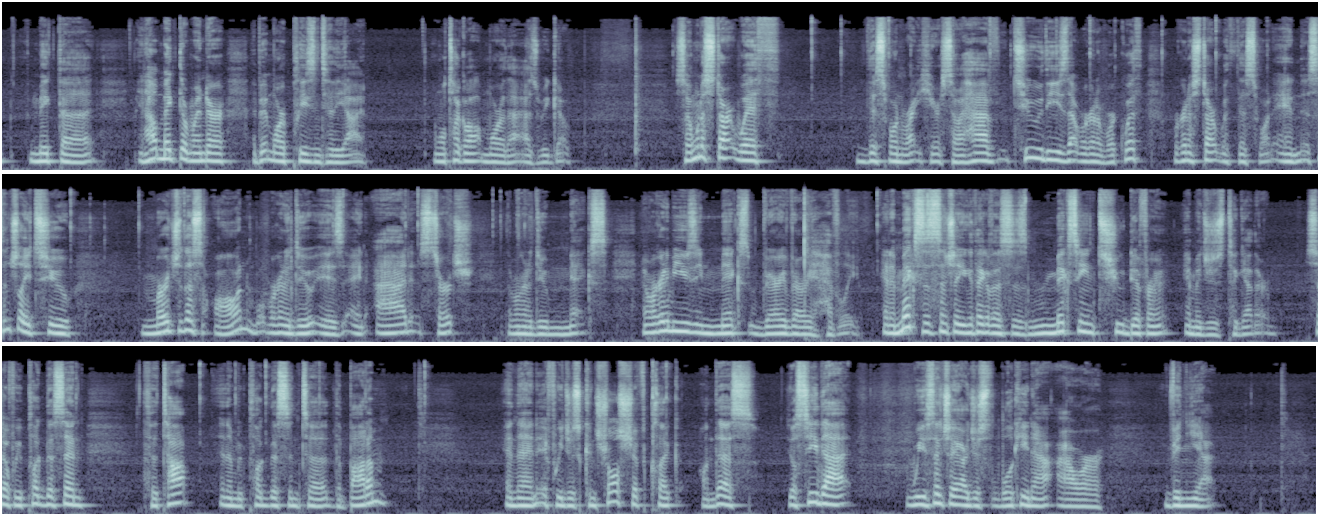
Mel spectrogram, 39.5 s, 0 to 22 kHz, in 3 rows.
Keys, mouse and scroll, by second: 7.5 click, 9.1 middle click, 9.5 click, 10.0 middle click, 10.5 click, 11.1 middle click, 11.5 click, 12.3 middle click, 13.5 click, 14.0 middle click, 14.5 click, 15.2 middle click, 16.4 click, 18.0 typing, 21.2 Return, 21.8-30.7 drag, 34.0 middle click.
